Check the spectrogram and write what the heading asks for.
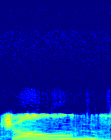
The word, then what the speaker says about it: Jones: By the way, this one will sound like a Z to Jones Zones.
